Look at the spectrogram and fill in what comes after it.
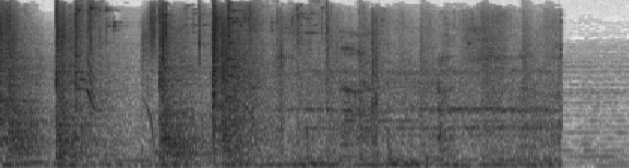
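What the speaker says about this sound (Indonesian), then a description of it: "Setelah ledakan itu, Fury terlibat baku tembak dengan komplotan penjahat bertopeng." Gunfire rings out in a film shootout with masked criminals: several sharp, loud shots, then a dense, chaotic barrage mixed with scuffling and commotion, cutting off abruptly near the end.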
